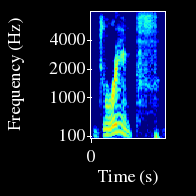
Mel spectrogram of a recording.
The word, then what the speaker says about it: Dreamth: But this store down in Bloomington, the name of the store was Dreamth. So it's the word dream and then put a TH at the end of it.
